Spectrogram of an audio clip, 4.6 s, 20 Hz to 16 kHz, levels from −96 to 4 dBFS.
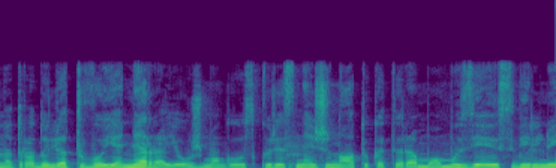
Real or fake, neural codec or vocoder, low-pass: real; none; 9.9 kHz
